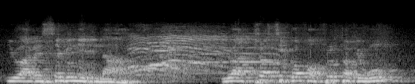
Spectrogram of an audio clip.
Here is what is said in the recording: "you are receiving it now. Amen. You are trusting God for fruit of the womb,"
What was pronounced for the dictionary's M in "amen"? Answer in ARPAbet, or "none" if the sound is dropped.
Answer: none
